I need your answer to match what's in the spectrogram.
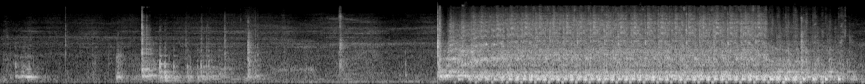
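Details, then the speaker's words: Circa 1982–83 lawn tractor, about 35 years old, hot after driving around the house: a few clicks, then steady cranking about four strokes a second without firing; hot engine won't start. Owner suspects the ignition coil, not confirmed. "it doesn't want to start so let's let's change the coil and see if that helps any"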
